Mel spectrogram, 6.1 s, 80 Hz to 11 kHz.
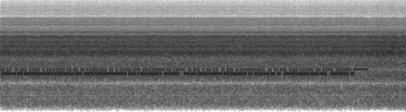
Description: RTTY (75 baud, 170 Hz shift), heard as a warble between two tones, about 1310 Hz centre, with radio static. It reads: … THERE IS NO FREE CHAIR, THEN THE CUSTOMER LEAVES.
